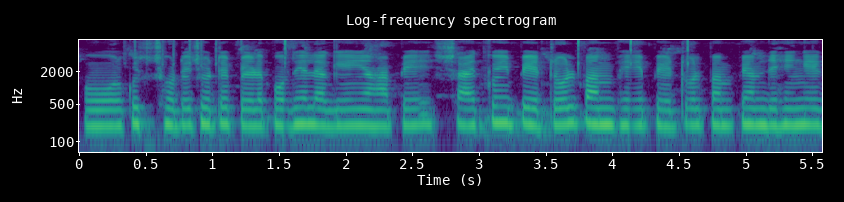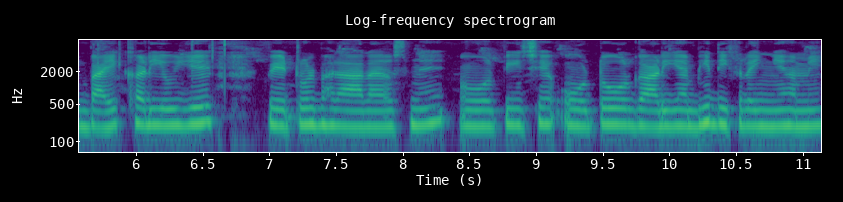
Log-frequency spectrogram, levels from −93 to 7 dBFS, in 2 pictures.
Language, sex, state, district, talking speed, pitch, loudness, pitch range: Hindi, female, Jharkhand, Jamtara, 205 wpm, 205 Hz, -29 LUFS, 195-210 Hz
